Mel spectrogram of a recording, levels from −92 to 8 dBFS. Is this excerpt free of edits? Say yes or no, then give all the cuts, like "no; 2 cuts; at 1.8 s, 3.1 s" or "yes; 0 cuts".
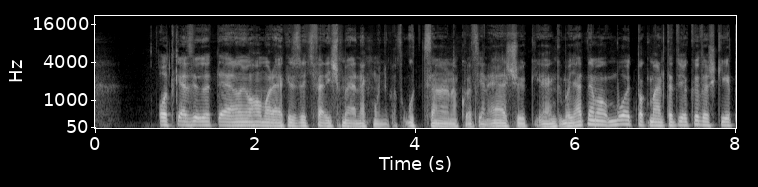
yes; 0 cuts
